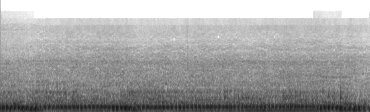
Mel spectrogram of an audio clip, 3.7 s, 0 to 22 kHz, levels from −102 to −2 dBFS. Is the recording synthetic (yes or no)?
yes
